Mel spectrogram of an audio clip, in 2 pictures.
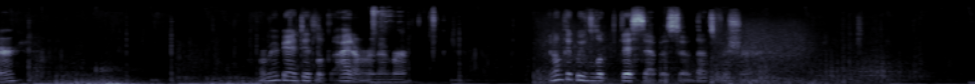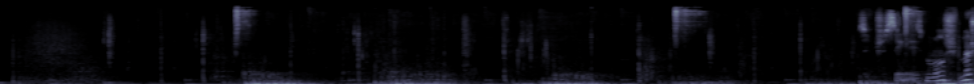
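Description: Light footsteps patter across a stone floor.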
